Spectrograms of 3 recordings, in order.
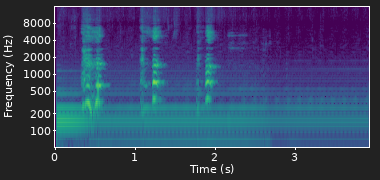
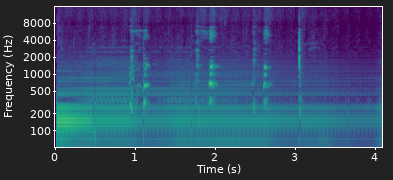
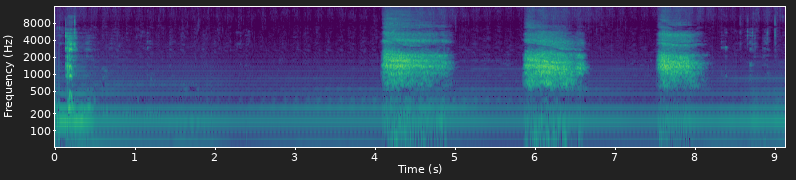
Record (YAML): cough_length: 3.9 s
cough_amplitude: 14895
cough_signal_mean_std_ratio: 0.38
three_cough_length: 4.1 s
three_cough_amplitude: 14833
three_cough_signal_mean_std_ratio: 0.57
exhalation_length: 9.1 s
exhalation_amplitude: 16496
exhalation_signal_mean_std_ratio: 0.45
survey_phase: alpha (2021-03-01 to 2021-08-12)
age: 65+
gender: Female
wearing_mask: 'No'
symptom_none: true
smoker_status: Never smoked
respiratory_condition_asthma: false
respiratory_condition_other: false
recruitment_source: REACT
submission_delay: 2 days
covid_test_result: Negative
covid_test_method: RT-qPCR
